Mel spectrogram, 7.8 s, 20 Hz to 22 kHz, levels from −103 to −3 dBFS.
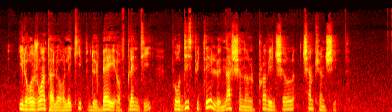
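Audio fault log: No technical faults are present anywhere in the clip, and the signal holds steady throughout.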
